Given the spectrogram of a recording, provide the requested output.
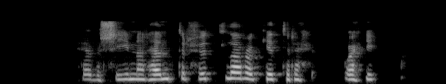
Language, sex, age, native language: Icelandic, female, 70-79, Icelandic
